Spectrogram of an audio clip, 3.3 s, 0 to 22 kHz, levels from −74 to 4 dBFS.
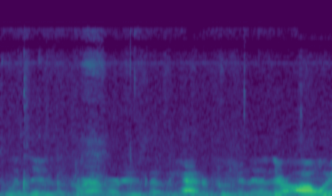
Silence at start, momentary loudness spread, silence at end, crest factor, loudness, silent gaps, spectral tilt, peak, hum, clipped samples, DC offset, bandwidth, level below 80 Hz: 0 s; 16 LU; 0 s; 20 dB; -30 LUFS; none; -5 dB/octave; -10 dBFS; none; under 0.1%; under 0.1%; 20 kHz; -70 dBFS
